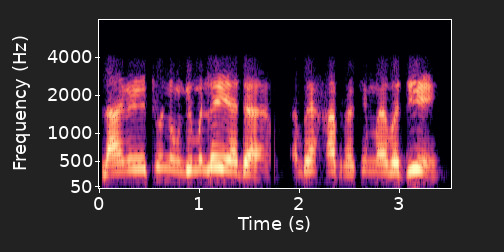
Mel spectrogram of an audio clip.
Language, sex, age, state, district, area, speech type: Bodo, male, 60+, Assam, Chirang, rural, conversation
